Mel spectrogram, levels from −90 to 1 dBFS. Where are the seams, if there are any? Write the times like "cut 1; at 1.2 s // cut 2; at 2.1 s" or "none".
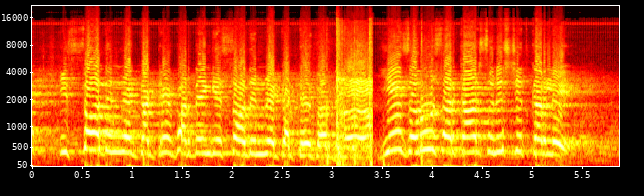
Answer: cut 1; at 3.4 s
